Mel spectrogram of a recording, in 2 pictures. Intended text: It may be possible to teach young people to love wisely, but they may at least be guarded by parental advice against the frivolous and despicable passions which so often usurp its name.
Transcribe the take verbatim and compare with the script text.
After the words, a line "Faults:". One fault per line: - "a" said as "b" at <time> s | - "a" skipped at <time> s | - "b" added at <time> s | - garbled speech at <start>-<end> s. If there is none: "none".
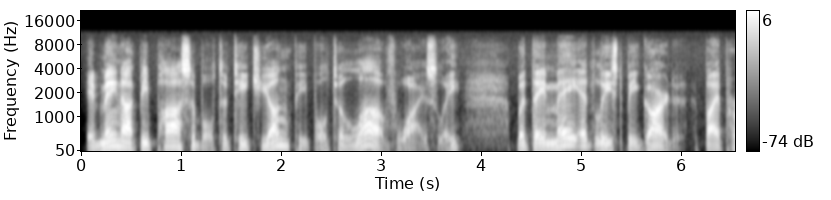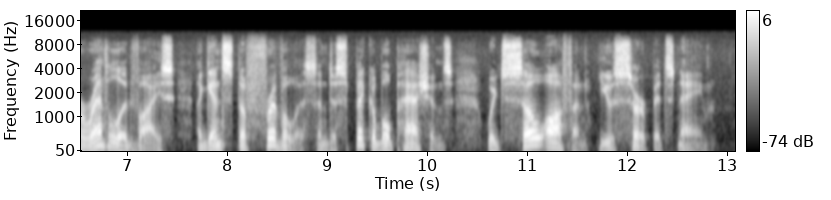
It may not be possible to teach young people to love wisely, but they may at least be guarded by parental advice against the frivolous and despicable passions which so often usurp its name.
Faults:
- "not" added at 0.3 s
